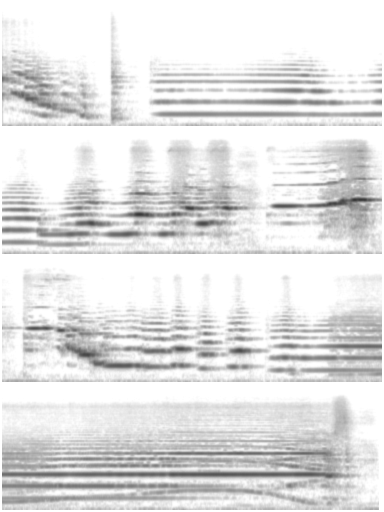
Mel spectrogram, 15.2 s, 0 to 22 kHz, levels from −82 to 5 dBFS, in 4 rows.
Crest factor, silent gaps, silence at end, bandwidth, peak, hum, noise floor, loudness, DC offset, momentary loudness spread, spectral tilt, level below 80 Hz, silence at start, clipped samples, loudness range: 22 dB; none; 0.25 s; 16 kHz; -4 dBFS; none; -49 dBFS; -23 LUFS; under 0.1%; 19 LU; 0 dB/octave; -62 dBFS; 0 s; under 0.1%; 18 LU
